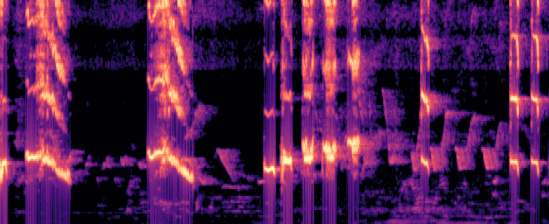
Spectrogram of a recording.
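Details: Oriental magpie-robin (kacer) song used as a lure to stimulate other magpie-robins to sing: loud whistled notes sliding downward, then a burst of short repeated chirps, with faint low hum underneath.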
